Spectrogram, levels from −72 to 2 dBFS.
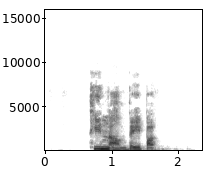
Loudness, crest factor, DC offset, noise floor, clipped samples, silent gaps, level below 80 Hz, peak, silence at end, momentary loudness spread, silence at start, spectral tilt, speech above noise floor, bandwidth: -17 LUFS; 16 dB; under 0.1%; -69 dBFS; under 0.1%; none; -54 dBFS; -4 dBFS; 0.7 s; 15 LU; 0.65 s; -5 dB/octave; 53 dB; 9.2 kHz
